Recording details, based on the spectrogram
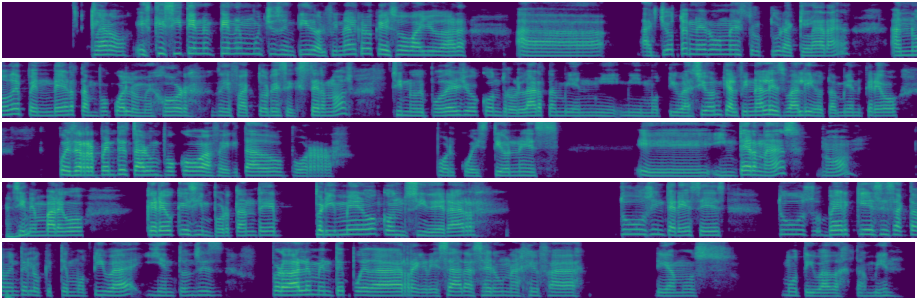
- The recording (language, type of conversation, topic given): Spanish, advice, ¿Cómo puedo mantener la motivación y el sentido en mi trabajo?
- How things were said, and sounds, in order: tapping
